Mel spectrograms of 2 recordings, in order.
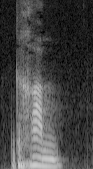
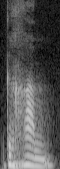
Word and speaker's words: gramme: La Tour Eiffel, le Louvre, les Champs-Élysées, Then we have a stressed R. It is much stronger, like in gramme, gramme. You can really hear it, right?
